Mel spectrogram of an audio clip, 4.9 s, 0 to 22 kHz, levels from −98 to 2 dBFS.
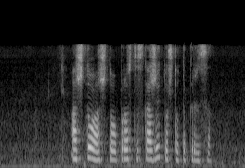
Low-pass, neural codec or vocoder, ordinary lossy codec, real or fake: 7.2 kHz; codec, 16 kHz, 4 kbps, FunCodec, trained on Chinese and English, 50 frames a second; AAC, 32 kbps; fake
